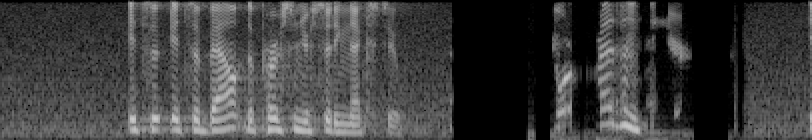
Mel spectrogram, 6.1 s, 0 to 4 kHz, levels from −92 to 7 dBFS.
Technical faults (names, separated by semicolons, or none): other side's voice leaking through; background gated by the echo canceller; speech suppressed in double talk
